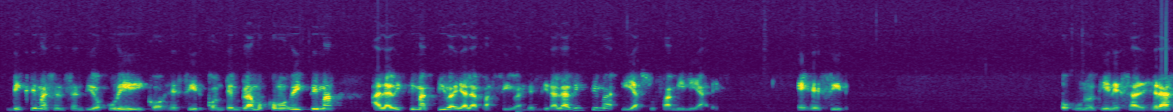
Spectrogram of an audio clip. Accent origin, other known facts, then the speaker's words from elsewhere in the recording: Avellaneda, Buenos Aires Province, Argentina; Yo soy familiar de víctima, soy abogado, como te dije, soy de Avellaneda.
